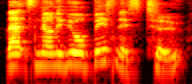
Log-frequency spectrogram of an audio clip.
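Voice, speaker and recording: A man's voice: high-pitched, animated, moderate pace, pitched above the performer's own voice. A man putting on an indignant snippy card-gardener. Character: indignant, blame-dodging male playing-card gardener.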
